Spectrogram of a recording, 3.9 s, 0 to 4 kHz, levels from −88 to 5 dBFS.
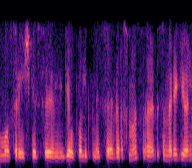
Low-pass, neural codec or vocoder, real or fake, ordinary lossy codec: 3.6 kHz; none; real; MP3, 32 kbps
